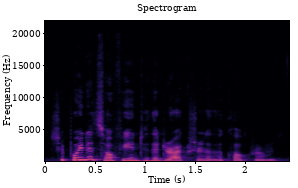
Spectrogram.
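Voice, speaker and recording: A woman reads a children's storybook aloud, animated and expressive as she acts out the dialogue. She speaks fast in a mid-range voice.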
